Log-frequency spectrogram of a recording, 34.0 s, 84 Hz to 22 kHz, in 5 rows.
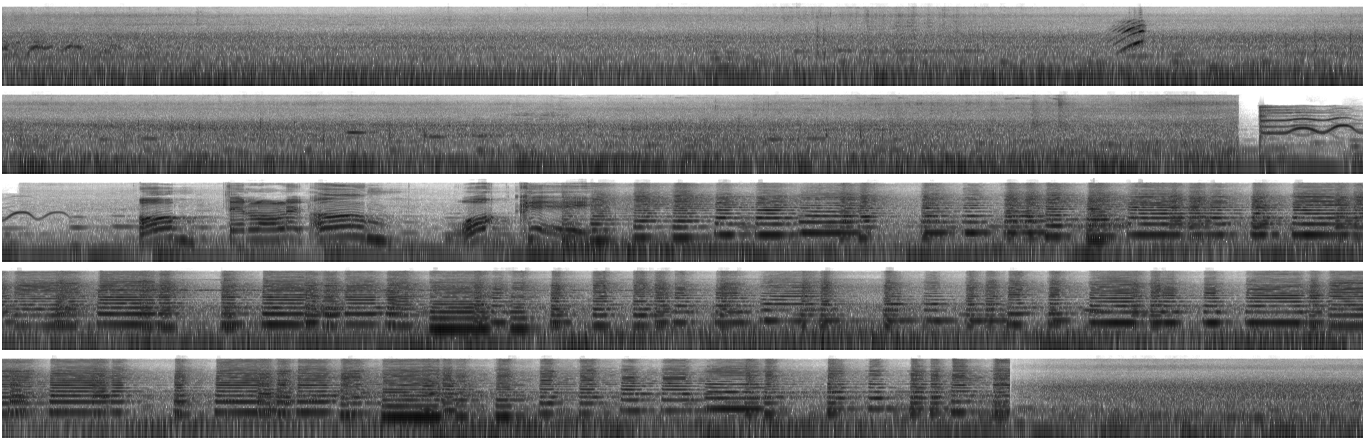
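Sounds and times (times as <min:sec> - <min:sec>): multi-tone musical air horn: 0:16.5 - 0:32.3.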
